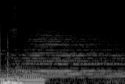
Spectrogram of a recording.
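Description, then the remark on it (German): As a train departs, a heavy rumbling burst gives way to its sustained, tonal horn that rings on and slowly fades, fairly loud, with no voices over it. “sag mal, wann geht denn eigentlich der Zug nach Fun City? Du, der fährt in Kürze.”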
